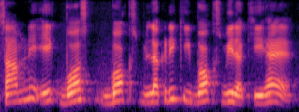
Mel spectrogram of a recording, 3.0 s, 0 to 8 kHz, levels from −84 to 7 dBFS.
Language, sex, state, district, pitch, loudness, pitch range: Hindi, male, Arunachal Pradesh, Lower Dibang Valley, 220 Hz, -16 LUFS, 190-250 Hz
